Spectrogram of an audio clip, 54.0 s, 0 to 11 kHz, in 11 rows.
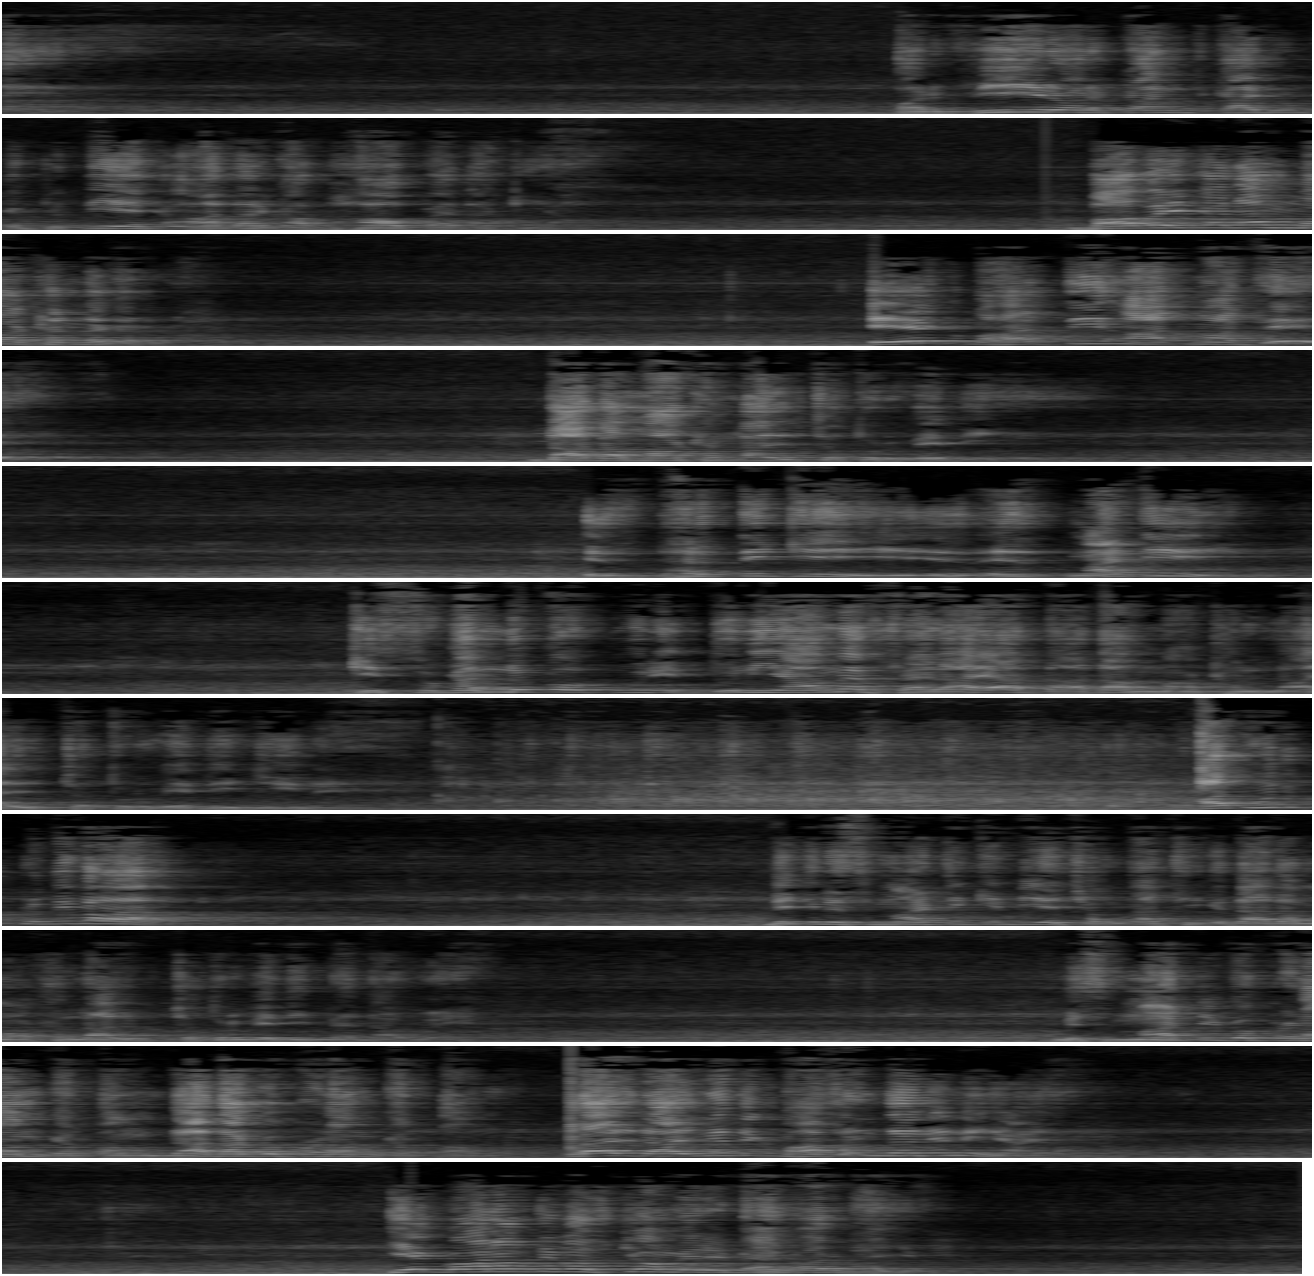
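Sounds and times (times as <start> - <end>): low venue ambience rumble: 0.0 - 54.0.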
